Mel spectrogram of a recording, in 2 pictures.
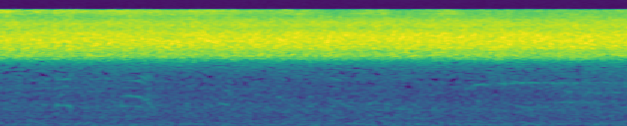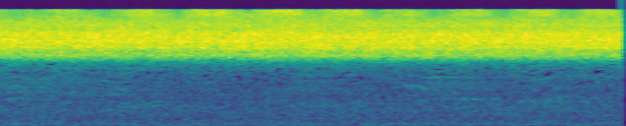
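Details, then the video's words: A continuous high-pitched buzzing wall of cicada song over a school playground in midsummer, even in loudness throughout, with no other clear sounds. "한 여름 운동장에서 매미가 울고 있다 - 여름의 소리, 학교 종소리, 매미 울음소리"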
